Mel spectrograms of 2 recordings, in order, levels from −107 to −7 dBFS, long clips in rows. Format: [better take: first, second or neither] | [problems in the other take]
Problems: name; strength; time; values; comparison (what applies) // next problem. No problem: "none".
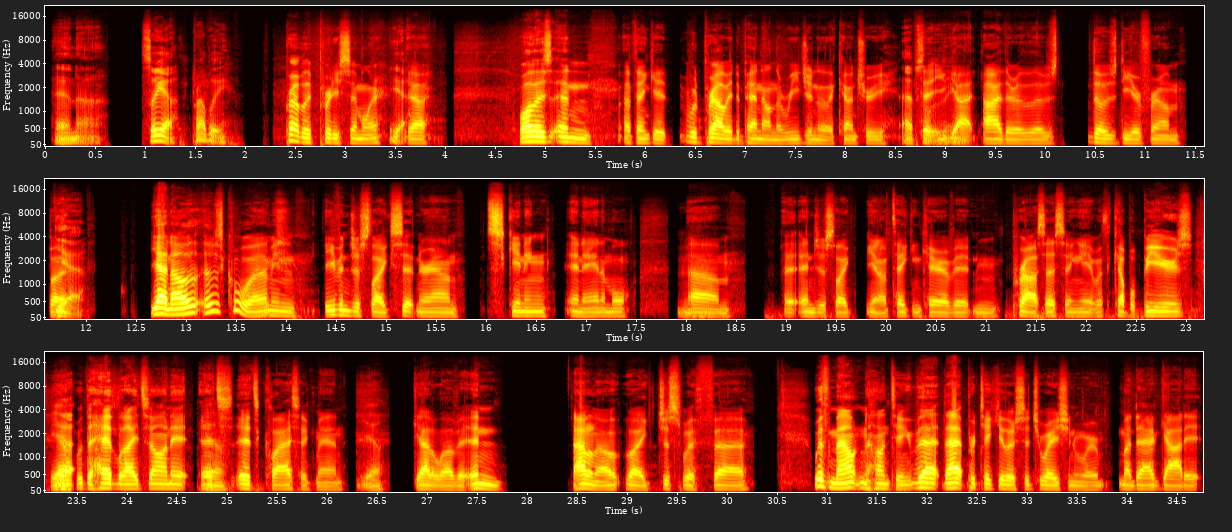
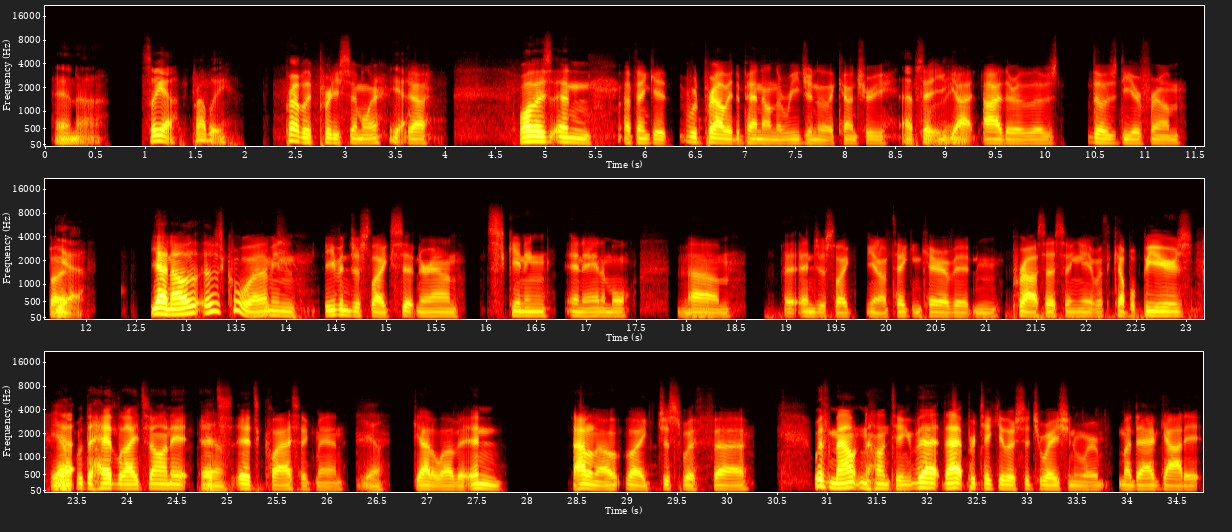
first | muffled; very; fading above 2.5 kHz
